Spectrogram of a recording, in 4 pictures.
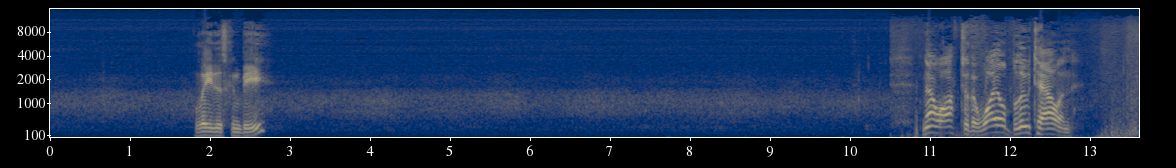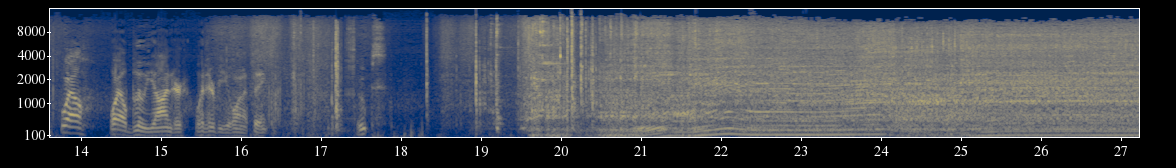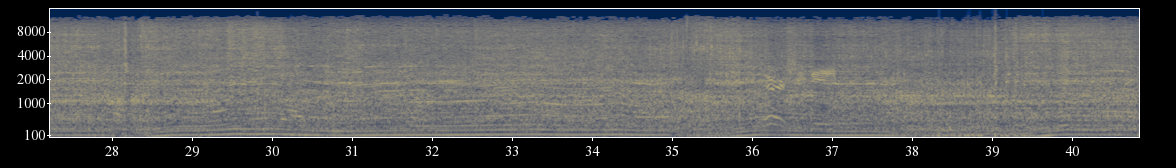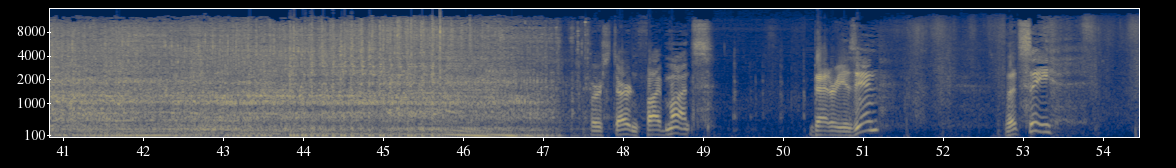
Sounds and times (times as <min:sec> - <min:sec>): Vehicle: 0:15.2 - 0:17.8, 0:18.5 - 0:54.4.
